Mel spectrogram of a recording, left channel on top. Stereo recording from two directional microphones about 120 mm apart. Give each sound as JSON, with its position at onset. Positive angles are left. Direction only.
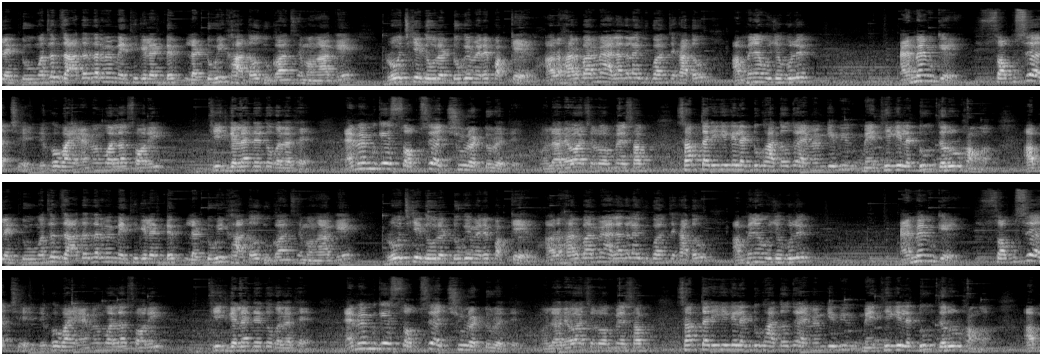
{"t": 0.2, "sound": "speech", "side_deg": 10}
